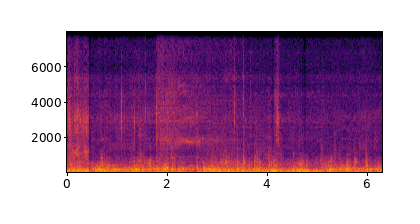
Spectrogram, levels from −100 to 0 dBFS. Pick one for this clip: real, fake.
fake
